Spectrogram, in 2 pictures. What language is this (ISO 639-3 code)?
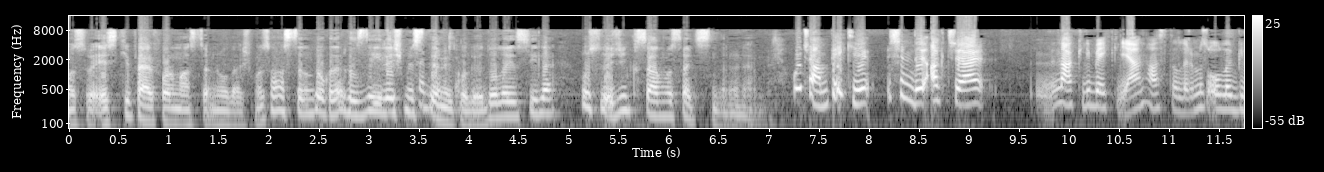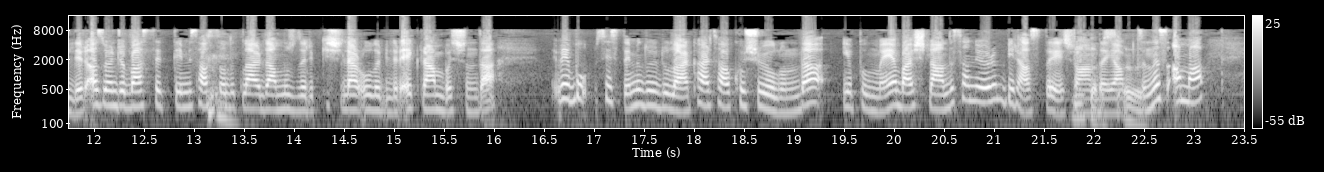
tur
